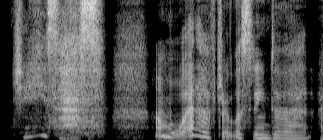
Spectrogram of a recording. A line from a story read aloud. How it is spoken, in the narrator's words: I gasped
